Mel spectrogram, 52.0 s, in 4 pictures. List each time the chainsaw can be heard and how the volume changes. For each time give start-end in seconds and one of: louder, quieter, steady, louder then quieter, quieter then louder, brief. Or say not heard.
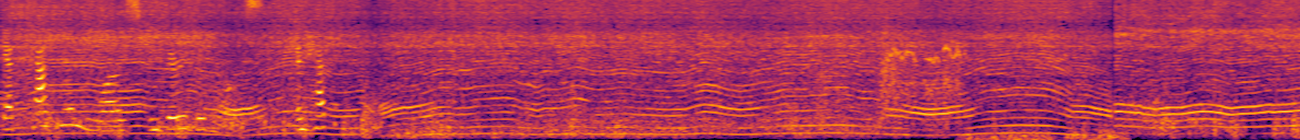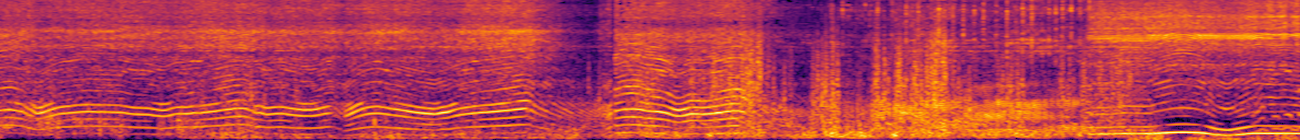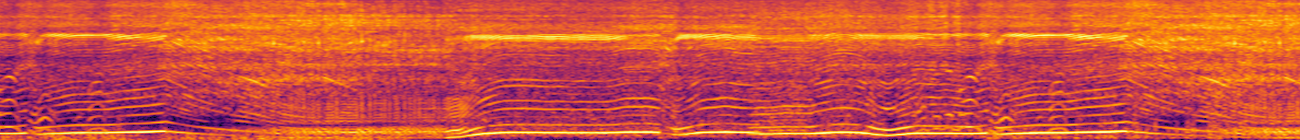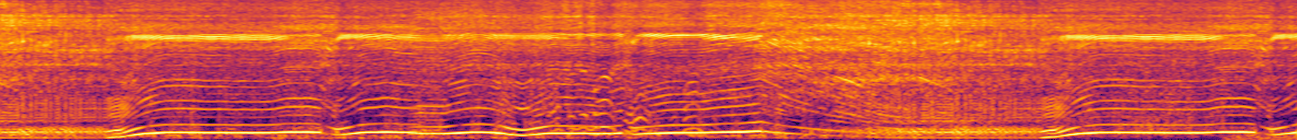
0.0-51.9 louder.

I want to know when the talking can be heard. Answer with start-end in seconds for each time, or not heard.
0.0-3.4.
